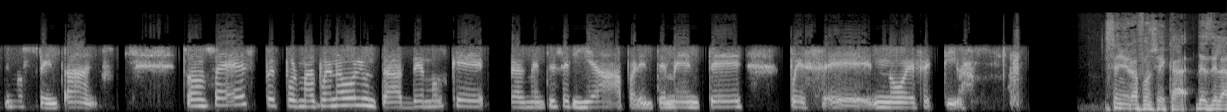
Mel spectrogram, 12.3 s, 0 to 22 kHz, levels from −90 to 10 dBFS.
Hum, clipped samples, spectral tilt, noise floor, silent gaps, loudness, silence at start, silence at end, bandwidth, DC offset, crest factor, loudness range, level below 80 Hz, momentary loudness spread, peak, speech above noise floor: none; under 0.1%; -4 dB/octave; -77 dBFS; none; -19 LUFS; 0.05 s; 0 s; 13.5 kHz; under 0.1%; 16 dB; 1 LU; -58 dBFS; 5 LU; -4 dBFS; 57 dB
